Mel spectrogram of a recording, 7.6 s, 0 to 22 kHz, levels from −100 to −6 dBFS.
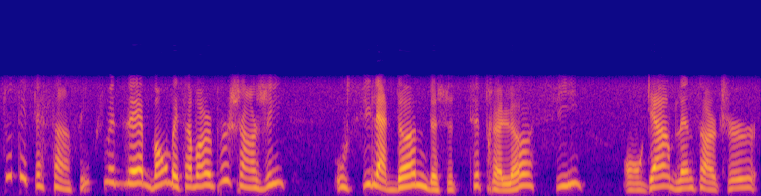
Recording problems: high frequencies cut off; severe; nothing above 4 kHz
hiss; faint; throughout; 30 dB below the speech

